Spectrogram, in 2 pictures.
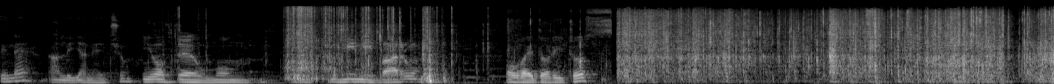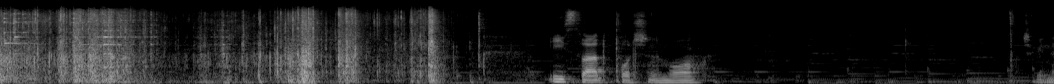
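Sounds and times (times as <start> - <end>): foil chip bag crinkling: 2.8 - 15.2
chips tumbling into ceramic bowl: 10.3 - 13.1.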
